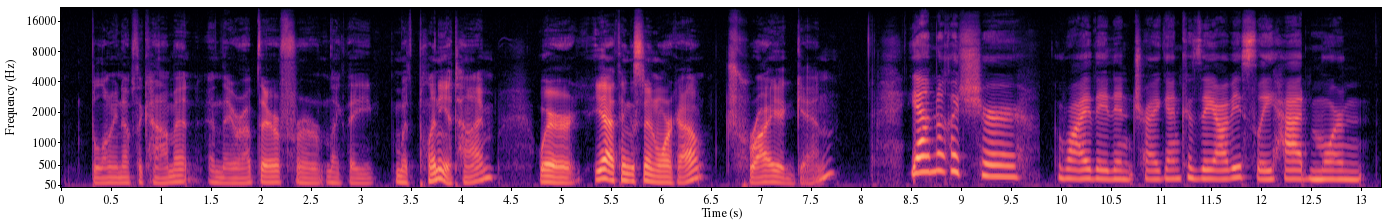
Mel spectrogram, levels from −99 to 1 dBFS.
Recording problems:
none

